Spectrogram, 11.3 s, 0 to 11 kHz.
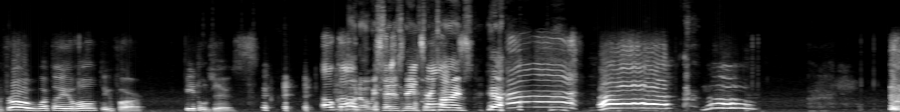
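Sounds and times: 
speech: 0.0s - 9.6s
laughter: 3.3s - 8.8s
sharp loud cough: 6.0s - 7.2s, 8.5s - 8.8s
faint breathy rustling: 10.1s - 10.8s.

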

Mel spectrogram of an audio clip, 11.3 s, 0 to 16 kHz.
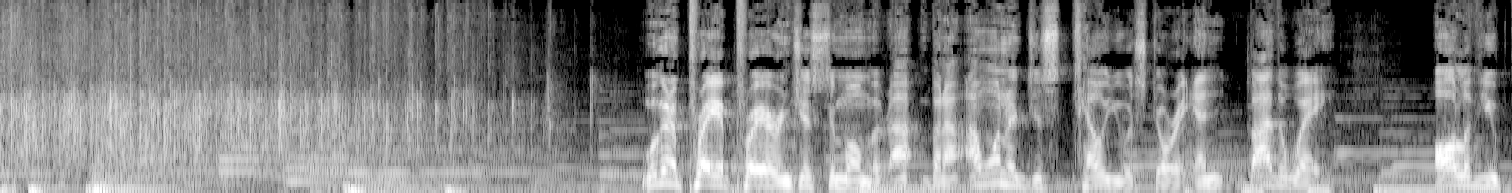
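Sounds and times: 
audience clapping: 0.0s - 4.6s
speech: 4.8s - 10.1s, 10.8s - 11.3s.

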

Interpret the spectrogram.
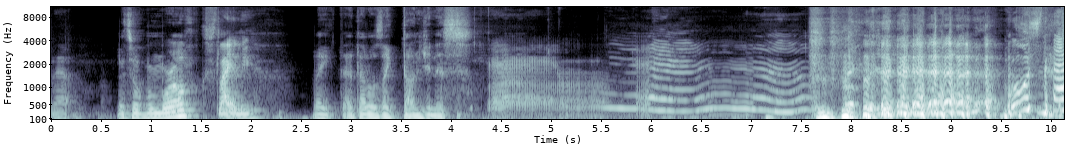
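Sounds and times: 
speech: 0.1s - 4.5s, 7.1s - 10.1s
person imitating a cat meow: 4.4s - 7.8s
laughter: 7.1s - 10.1s.

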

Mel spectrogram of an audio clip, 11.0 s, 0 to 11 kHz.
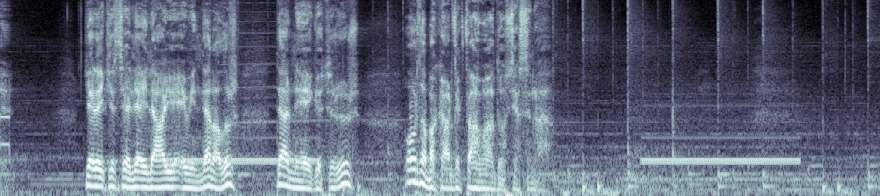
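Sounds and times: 
speech: 1.1s - 7.0s
telephone ringing with steady electronic tone: 1.7s - 4.6s, 8.0s - 10.0s.

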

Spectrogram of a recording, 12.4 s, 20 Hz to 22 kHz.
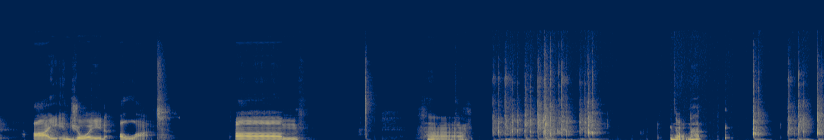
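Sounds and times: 
speech: 0.5s - 2.6s, 3.5s - 4.6s, 6.4s - 7.1s, 10.1s - 10.6s
typing on a computer keyboard: 7.4s - 9.1s, 11.3s - 12.3s.

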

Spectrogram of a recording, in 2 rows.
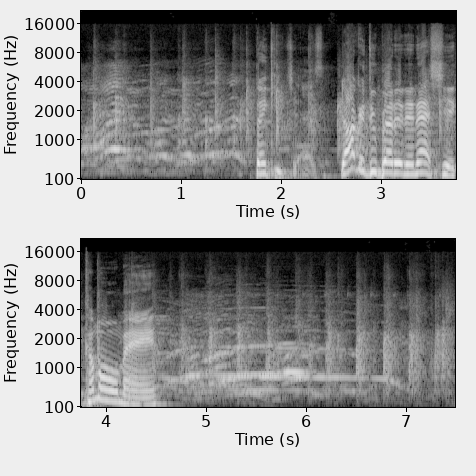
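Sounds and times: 
sustained whooping cheer: 0.0s - 1.7s, 4.5s - 7.2s
audience clapping for performing artists: 0.0s - 7.4s
speech: 1.8s - 4.7s.

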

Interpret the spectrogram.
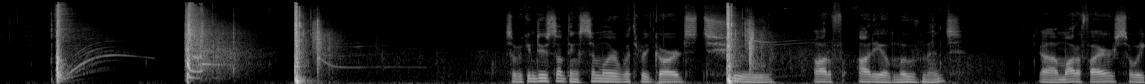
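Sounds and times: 
unprocessed bullet ricochets from a sound-effects library: 0.5s - 5.1s, 7.2s - 8.2s
speech: 5.1s - 9.7s, 10.4s - 11.4s.

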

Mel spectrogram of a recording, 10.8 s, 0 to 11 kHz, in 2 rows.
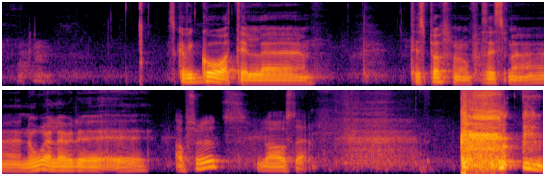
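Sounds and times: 
speech: 1.8s - 3.2s, 4.1s - 8.7s
person coughing: 10.0s - 10.8s.

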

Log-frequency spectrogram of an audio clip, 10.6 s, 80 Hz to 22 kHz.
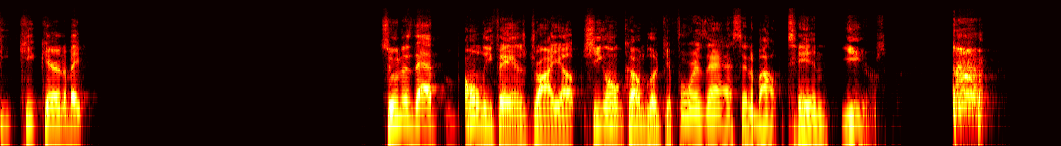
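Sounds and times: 
speech: 0.1s - 0.9s, 3.8s - 8.9s, 9.5s - 9.8s
short harsh cough into the microphone: 9.5s - 10.1s.

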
